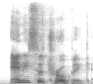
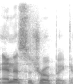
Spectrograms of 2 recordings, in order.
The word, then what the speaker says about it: anisotropic: up how to say that word a annie's anisotropic anisotropic i think it's how you're supposed to say anisotropic comment tweet at me phonetically spell it out say how say how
